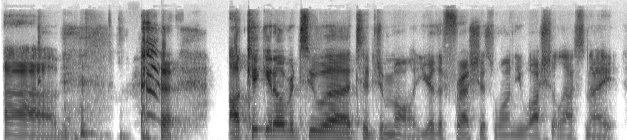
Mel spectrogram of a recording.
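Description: Male podcast host, low voice, laid-back, casual, lots of ums. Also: expressive, unhurried. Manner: laid-back, frequent "um" fillers. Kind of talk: casual chat.

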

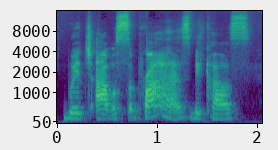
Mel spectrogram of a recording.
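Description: Woman, lowish voice, matter-of-fact, personal account, interview guest. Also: measured pace, gravelly. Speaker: guest sharing her experience.

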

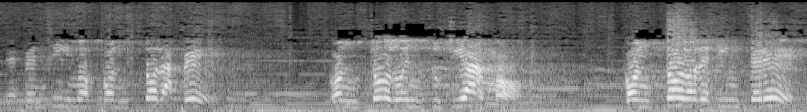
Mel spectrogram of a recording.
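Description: A high-voiced man delivers a political speech at a very slow, deliberate pace. The sound echoes through a large hall, and clear music plays behind him. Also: bright, forceful tone. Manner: slow, earnest oratory.

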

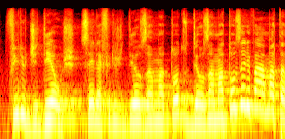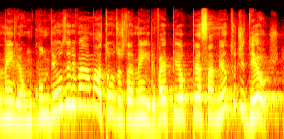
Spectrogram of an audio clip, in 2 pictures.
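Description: A spiritual teacher gives a talk to a small group, telling stories animatedly and acting out the voices of the people in them with big jumps in pitch. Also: very fast. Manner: animated storyteller, acts out quoted voices with big pitch leaps.

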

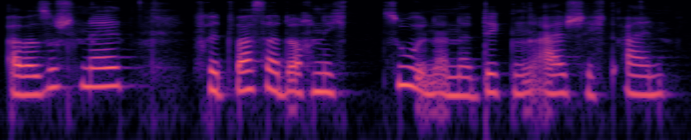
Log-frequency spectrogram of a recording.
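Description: A woman's voice: fairly high pitch, normal speed, vocal fry, warm tone. A woman voicing an eager teenage girl detective in a read-aloud story, on a dull lo-fi recording.

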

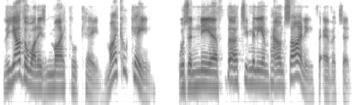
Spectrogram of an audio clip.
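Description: Lively guy ranting about football, voice jumps all over, dead dry sound. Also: mid-range voice, normal speed, dry recording. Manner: animated, joking, scathing. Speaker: football podcast host. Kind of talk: casual football chat.

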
